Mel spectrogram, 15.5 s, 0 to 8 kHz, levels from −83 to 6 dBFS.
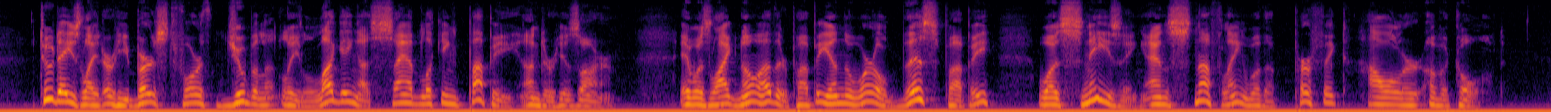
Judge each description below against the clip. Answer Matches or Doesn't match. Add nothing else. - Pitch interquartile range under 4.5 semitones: Doesn't match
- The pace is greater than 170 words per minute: Doesn't match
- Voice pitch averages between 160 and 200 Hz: Doesn't match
